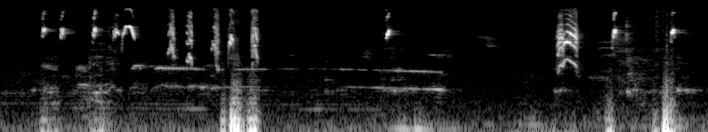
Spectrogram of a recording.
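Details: ['Crimson Sunbird call used as a lure to make a bird sing: thin high chirps and short whistled slurs, a faint long whistle, and a few scratchy notes with low knocks between them.']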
